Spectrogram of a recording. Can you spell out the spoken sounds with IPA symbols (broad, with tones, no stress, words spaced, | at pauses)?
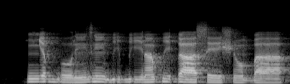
ɲɛ˦ boː˨ ɾĩ˨˦zĩ˦˨ɓi˧ ɓiː˨ɾã˦pi˧ ɗaː˧seː˨ ʃɔ̃˨ ɓaː˨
